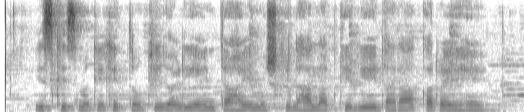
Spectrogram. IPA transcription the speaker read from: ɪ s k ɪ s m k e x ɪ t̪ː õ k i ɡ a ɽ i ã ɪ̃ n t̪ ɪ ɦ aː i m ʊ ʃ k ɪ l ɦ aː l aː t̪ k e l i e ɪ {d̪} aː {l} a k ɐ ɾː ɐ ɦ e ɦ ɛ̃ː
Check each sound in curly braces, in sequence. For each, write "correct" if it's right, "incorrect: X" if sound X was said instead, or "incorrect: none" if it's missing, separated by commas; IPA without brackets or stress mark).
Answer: correct, incorrect: ɾ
